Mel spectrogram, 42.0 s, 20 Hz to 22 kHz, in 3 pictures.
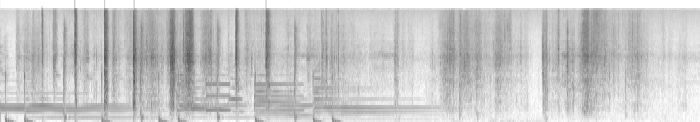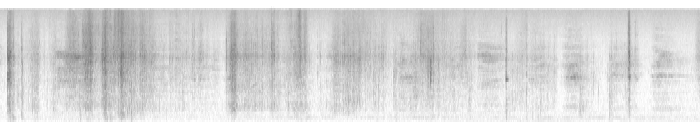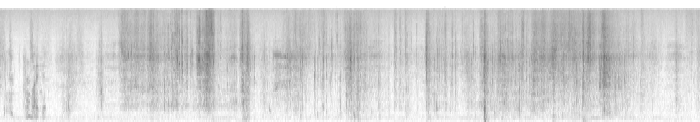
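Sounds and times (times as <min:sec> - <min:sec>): shovel scraping dirt and gravel: 0:00.0 - 0:13.0
gravel tipping onto paper bags: 0:30.4 - 0:42.0.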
